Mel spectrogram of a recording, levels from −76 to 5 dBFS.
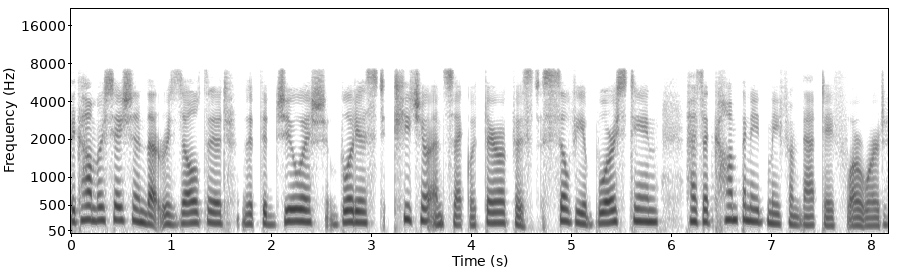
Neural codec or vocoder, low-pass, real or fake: codec, 16 kHz, 1 kbps, FunCodec, trained on Chinese and English, 50 frames a second; 7.2 kHz; fake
